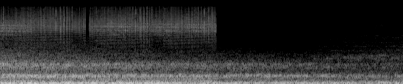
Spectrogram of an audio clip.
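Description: Cinematic intro sound effect: a deep rumble overlaid with a loud hiss that cuts off suddenly about two seconds in, after which the rumble dies away slowly.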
